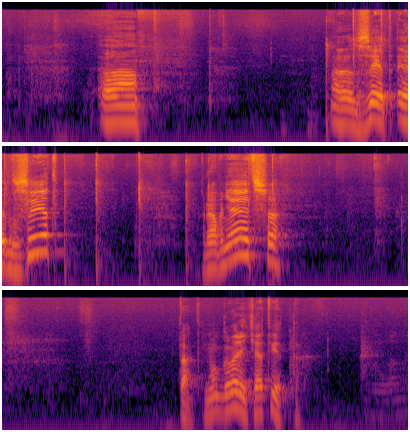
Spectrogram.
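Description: An elderly man speaks in short bursts.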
